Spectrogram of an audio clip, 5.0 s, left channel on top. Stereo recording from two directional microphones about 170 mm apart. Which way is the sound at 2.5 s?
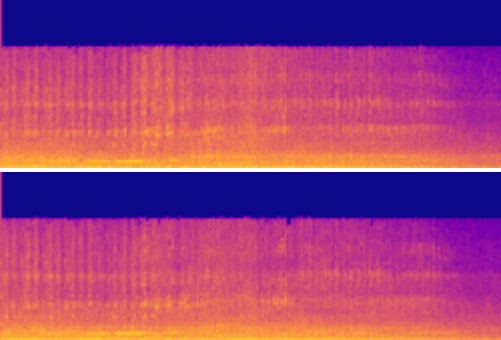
40° left (ahead or behind).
